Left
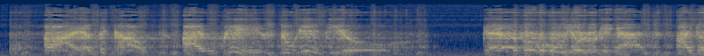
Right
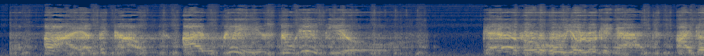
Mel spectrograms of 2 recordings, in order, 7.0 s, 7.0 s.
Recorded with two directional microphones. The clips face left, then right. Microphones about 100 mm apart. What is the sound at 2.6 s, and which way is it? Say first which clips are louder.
Music: right 2 dB; 25° right (ahead or behind).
